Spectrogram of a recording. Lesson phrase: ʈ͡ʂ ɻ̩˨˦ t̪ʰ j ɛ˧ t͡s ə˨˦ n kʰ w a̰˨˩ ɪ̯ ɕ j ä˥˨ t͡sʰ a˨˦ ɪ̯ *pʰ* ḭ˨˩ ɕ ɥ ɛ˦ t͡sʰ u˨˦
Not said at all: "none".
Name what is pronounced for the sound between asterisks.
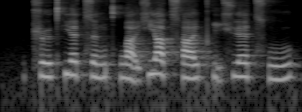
pʰ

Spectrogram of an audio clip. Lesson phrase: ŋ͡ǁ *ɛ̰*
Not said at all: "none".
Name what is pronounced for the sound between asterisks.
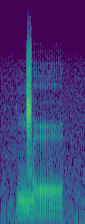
ɛ̰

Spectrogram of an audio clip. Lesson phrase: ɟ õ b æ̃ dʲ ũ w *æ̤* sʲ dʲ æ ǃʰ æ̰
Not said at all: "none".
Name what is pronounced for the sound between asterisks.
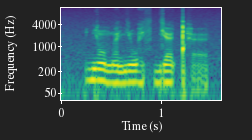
æ̤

